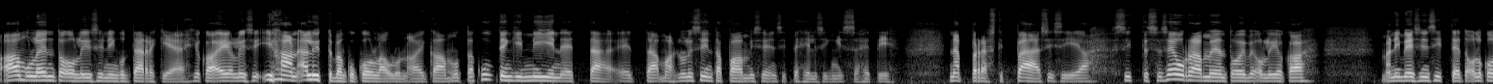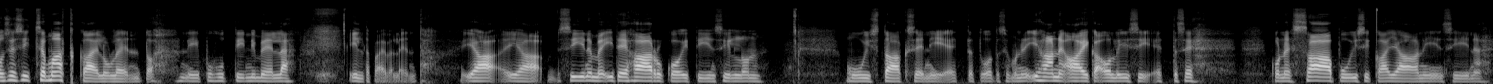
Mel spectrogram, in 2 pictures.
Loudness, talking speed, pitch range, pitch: -19 LUFS, 135 wpm, 145-175 Hz, 160 Hz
